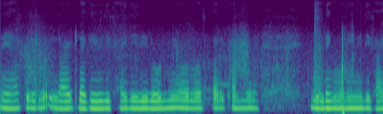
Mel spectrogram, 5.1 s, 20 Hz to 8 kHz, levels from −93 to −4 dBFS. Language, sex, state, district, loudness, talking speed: Marwari, female, Rajasthan, Churu, -29 LUFS, 245 wpm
